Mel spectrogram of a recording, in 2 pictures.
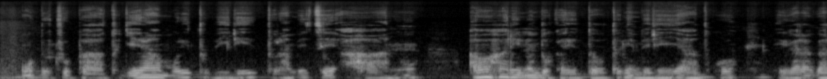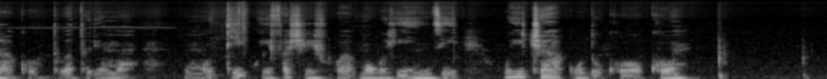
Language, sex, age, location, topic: Kinyarwanda, female, 25-35, Huye, agriculture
